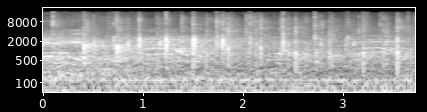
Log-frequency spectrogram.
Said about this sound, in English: Thank you for your pitiful applause.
